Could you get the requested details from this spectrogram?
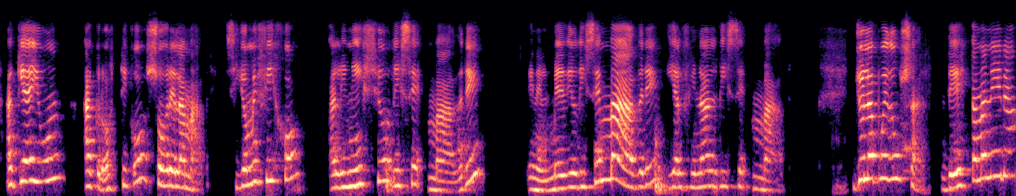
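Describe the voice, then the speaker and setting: High-voiced woman teaching a class. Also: fairly bright tone. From Chile. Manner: checks in with frequent tag questions; counts out syllables and verses slowly. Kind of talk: explanatory class lesson.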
